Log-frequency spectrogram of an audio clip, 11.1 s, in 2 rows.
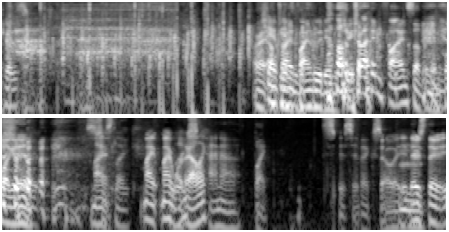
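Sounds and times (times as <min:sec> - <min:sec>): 
round of applause added in post: 0:00.0 - 0:04.9
speech: 0:00.1 - 0:00.4, 0:03.2 - 0:09.0, 0:09.6 - 0:11.1
laughter: 0:03.4 - 0:06.6.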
